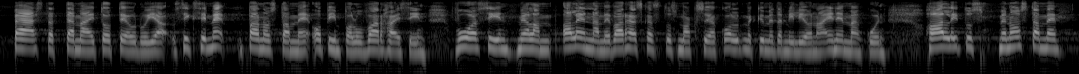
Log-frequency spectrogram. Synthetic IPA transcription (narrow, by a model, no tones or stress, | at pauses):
pæːst̪æt̪tæmæeit̪ot̪eudujɑsiksimepɑnost̪ɑmːeʔopimpoluʋʋɑrhɑisiːnʋuosiːnmeɑlɑmɑlenːɑmːeʋɑrhɑiskɑset̪usmɑksujɑkolmekymːent̪æmiljoːnɑːenemːæŋkuinhɑlːit̪usmenost̪ɑmːe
